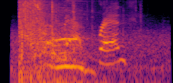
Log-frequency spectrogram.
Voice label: grunt; h2dialogue; grunt crazy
